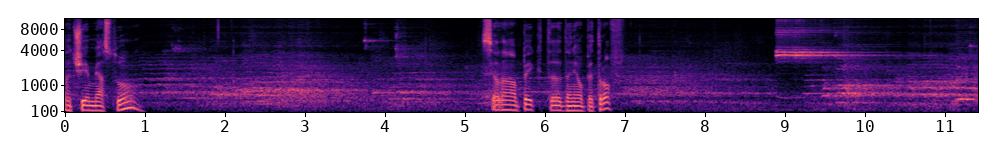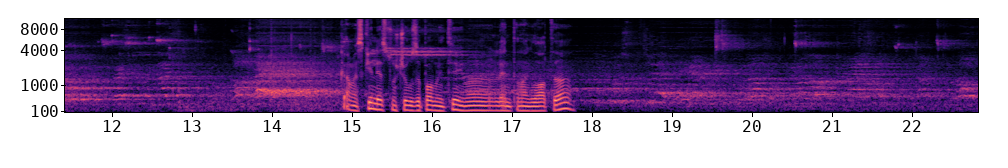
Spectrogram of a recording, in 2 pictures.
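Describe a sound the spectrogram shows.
Spectators cheer and chatter in an echoing hall.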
